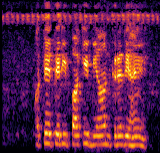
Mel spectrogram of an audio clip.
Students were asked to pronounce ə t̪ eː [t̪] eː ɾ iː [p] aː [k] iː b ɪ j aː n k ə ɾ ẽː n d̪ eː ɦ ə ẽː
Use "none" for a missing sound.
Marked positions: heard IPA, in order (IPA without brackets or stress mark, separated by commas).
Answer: t̪, p, k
